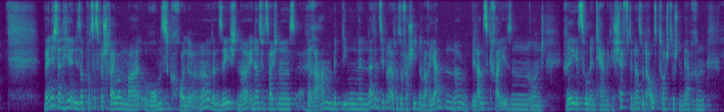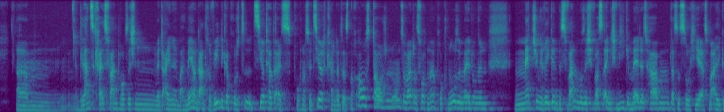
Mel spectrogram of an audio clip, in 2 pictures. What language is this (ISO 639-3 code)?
deu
